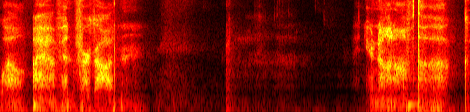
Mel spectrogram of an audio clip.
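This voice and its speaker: Whispering at a very slow pace, broken by long, frequent pauses. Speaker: ASMR creator. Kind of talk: ASMR personal storytelling. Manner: soft-spoken half whisper. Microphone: crackling from knocking the microphone.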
